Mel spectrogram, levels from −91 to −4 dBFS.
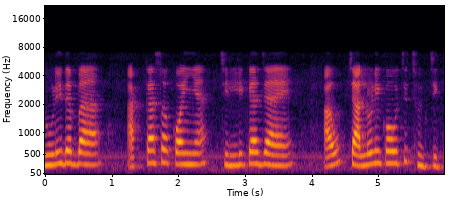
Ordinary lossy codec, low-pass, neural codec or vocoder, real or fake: none; 7.2 kHz; none; real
